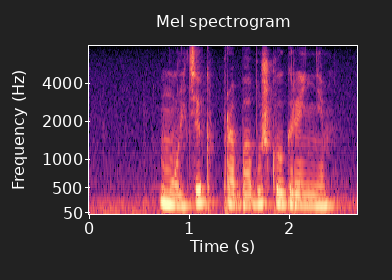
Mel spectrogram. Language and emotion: Russian, neutral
